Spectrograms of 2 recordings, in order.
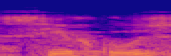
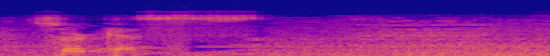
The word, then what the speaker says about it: circus: Circus cuidado português circo embora parecido não tem muito a ver em termos da pronúncia então cuidado para não falar Circus é sir sir aquele velho som de ER water Sister ccus Circus pap corn popcorn milho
